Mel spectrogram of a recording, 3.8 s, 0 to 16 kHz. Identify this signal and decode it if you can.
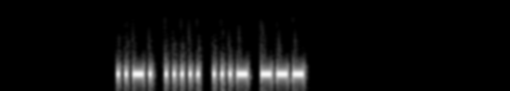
Morse code, heard as a keyed tone, about 40 wpm, 700 Hz. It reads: F5VO
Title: DXCC-100 Call Signs - 4 Characters - Repeated 3x - 40wpm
